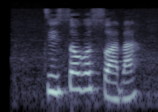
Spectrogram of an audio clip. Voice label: "tɩ-sogs soaba", Moore; magician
